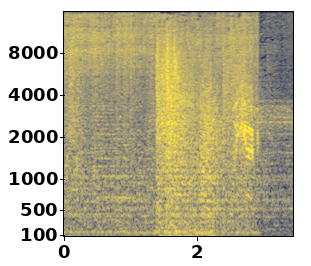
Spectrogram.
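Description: Mortar fire in Company of Heroes 2 on the Western Front, heavy booming blasts and rumbling explosions building into a dense, loud battle wash with distant gunfire, commentary voice underneath.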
